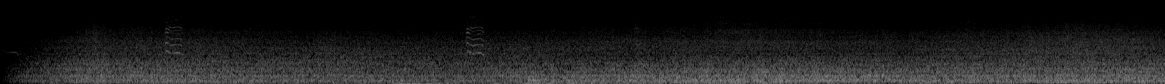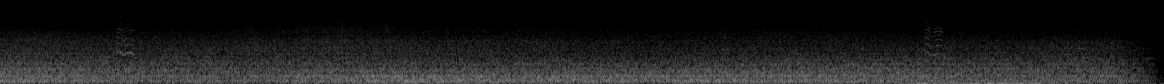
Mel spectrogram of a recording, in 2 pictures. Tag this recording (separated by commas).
Ocean, Water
